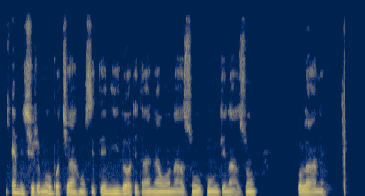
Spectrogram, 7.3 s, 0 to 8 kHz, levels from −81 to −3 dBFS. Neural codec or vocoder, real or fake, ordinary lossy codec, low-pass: none; real; none; 7.2 kHz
